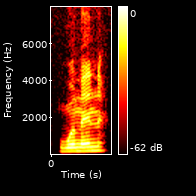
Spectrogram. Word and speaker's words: woman: not women's or woman even though the uh the singular and the plural form of women and women have the same spelling at the beginning w m the pronunciations are different woman women so watch out for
